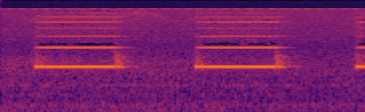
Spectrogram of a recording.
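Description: Microwave oven's done signal: two high-pitched beeps, each about half a second long, one a second, signalling that the heating cycle has finished.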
